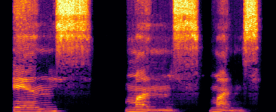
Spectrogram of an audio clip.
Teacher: você sai do som do n e passa para o som do s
